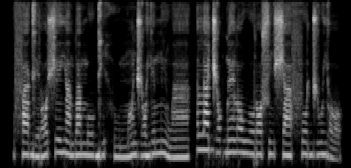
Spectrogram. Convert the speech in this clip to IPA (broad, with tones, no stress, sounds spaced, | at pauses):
f a˧ ɡ e˨ ɾ ɔ˨˦ ʃ e˦ j ã˧ b a˧ m o˧ ɡ i˧ h u˨ m ɔ̃˨˦ d͡ʒ ɔ˧ j e˦ m ĩ˦˨ w ã˧ | l a˦ d͡ʒ ɔ˧ ɡ͡b ɛ̃˦ l ɔ˦ w o˧ ɾ ɔ˧ s i˧ ʃ a˧ f o˧ d͡ʒ u˧ j ɔ˨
